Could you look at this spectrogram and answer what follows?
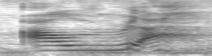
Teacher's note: ciri-ciri rendah belakang bulat. Contoh kata aula.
